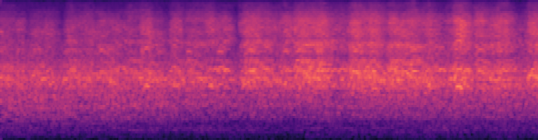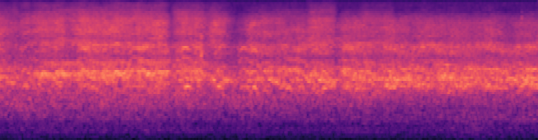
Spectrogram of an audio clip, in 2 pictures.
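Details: A huge group of crows swarms and dives as day breaks, calling nonstop. Overlapping hoarse caws form an unbroken clamour that grows slightly louder in the second half.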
